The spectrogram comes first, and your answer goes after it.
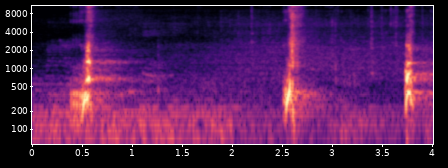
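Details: Sharp, clipped barks from Paisley, a female mini schnauzer protecting her turf, three in four seconds with the gap shortening toward the end.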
